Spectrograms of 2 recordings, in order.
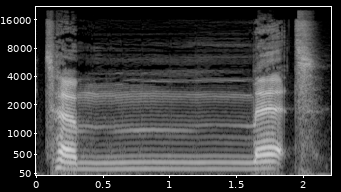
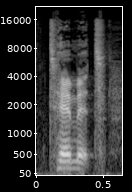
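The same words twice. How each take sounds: First: The M is said hard and strongly pressed. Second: The M is said in the ordinary soft way.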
